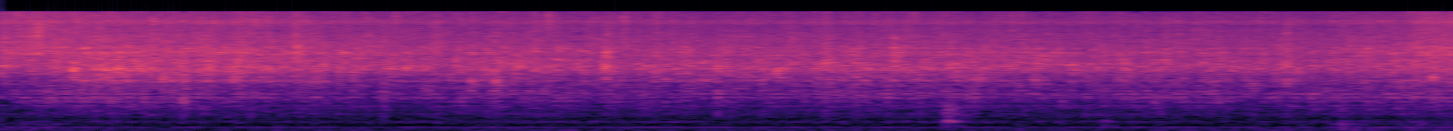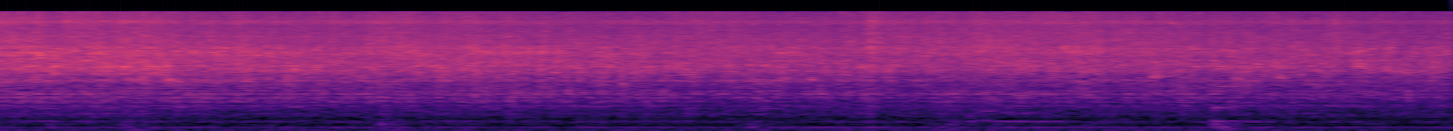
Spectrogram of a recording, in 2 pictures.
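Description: Chopped garlic and onion dropped into a hot cast-iron pot, sizzling steadily as they fry. The sizzle starts suddenly as they go in, with a few light knocks of a wooden spoon stirring.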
